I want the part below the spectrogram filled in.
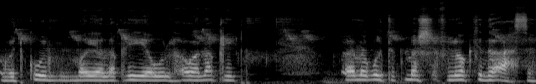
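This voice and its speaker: Against noticeable background noise, a woman talks at a moderate pace with a medium pitch and monotone, flat intonation. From Aswan, Upper Egypt. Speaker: vlogger. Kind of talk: walking vlog. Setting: outdoors. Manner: prayerful, repetitive invocations.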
